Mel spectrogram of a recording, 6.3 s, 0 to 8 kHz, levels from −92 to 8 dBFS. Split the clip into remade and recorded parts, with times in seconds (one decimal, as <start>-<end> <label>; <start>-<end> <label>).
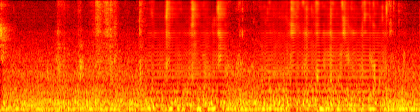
0.0-2.2 recorded; 2.2-3.4 remade; 3.4-3.9 recorded; 3.9-5.8 remade; 5.8-6.3 recorded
